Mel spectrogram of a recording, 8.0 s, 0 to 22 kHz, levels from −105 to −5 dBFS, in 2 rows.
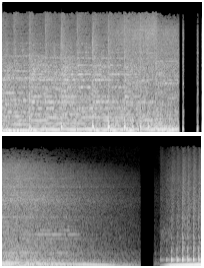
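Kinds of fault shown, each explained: Digital broadcast dropout: from 3.52 to 4.00 s and again from 6.75 to 7.04 s, the receiver stops getting valid frames and mutes, fading out and back in over 20 ms at each edge. The first event is several short holes totalling 384 ms across about 448 ms, the longest 256 ms. The second is a single 256 ms silence. Whatever was broadcast in those gaps is lost, and the hole lengths fit 32 ms frames being discarded.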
